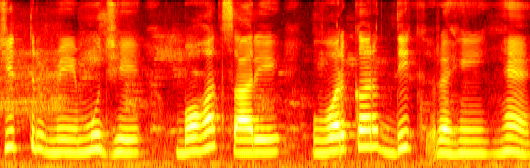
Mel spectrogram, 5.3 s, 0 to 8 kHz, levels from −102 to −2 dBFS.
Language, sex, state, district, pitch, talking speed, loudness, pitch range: Hindi, female, Madhya Pradesh, Katni, 200 Hz, 100 wpm, -18 LUFS, 190-240 Hz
